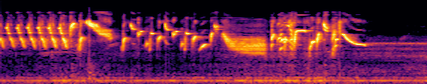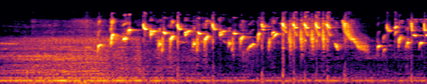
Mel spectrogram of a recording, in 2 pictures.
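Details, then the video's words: Canary and Portuguese goldfinch hybrid, a caged mule, singing a long varied song of bright twittering phrases, fast rattling trills and sweeping whistles, with a short quiet pause midway before the warbling resumes over a low steady hum. "Pintagol de canaria x pintassilgo português canta muito!"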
